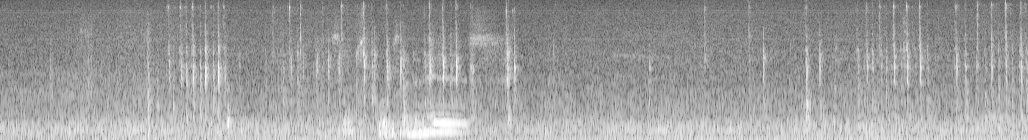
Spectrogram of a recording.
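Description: Scattered bursts of soft keyboard clicks throughout, with a brief spoken phrase partway through, at a computer convention.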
